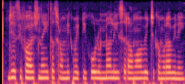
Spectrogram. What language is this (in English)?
Punjabi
